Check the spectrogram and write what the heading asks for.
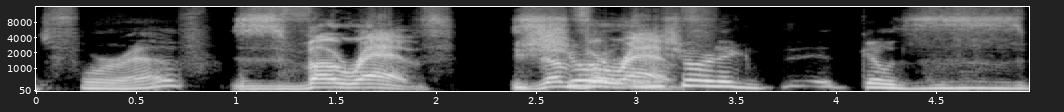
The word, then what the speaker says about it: Zverev: It's a Z and a V next to each other.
